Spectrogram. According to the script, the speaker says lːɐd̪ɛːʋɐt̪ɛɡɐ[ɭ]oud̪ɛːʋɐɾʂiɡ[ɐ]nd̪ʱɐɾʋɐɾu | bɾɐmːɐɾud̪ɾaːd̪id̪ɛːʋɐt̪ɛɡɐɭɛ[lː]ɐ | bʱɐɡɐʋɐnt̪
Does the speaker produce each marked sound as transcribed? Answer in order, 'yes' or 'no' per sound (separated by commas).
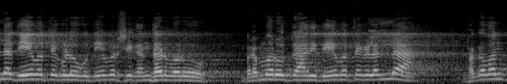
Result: yes, yes, yes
